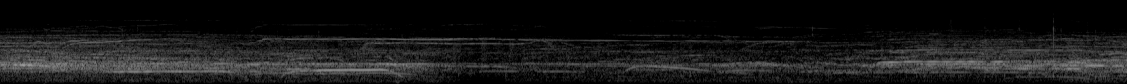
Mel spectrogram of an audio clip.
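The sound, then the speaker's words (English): A crowd at the Ridgeway Concert Series cheers and whoops without pause for about eleven seconds, calling a performer back for one more song, encouraged by the mayor. Overlapping shouts and high rising calls; the noise stays steady and loud, easing slightly in the middle before swelling again. “That's Mayor … encouraging the crowd to call him back up.”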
